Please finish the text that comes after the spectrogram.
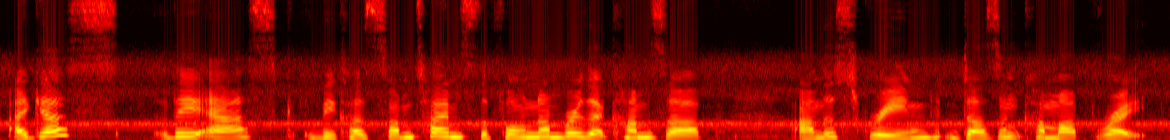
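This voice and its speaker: A patient storybook grandmother, read aloud by a woman, reassuring and instructive. Her voice sits high, with faint noise behind it. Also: fairly even intonation, normal speed, close to an everyday voice, low-quality recording.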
